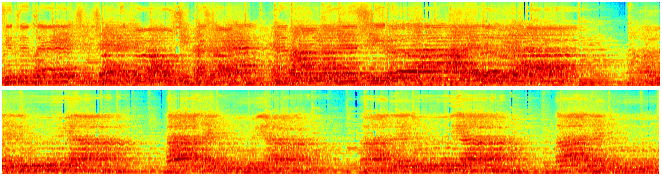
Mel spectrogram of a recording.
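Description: Background music: a choir singing sustained, wavering notes in phrases a few seconds long, with brief dips between them.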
